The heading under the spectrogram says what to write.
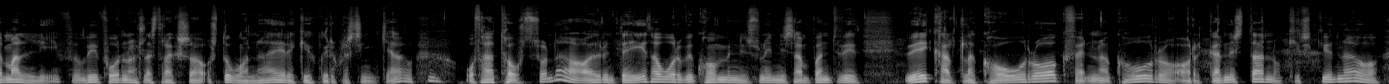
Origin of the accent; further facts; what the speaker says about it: Akranes, Western Region, Iceland; En svo fórum við upp á Akranes og það var heimabærin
